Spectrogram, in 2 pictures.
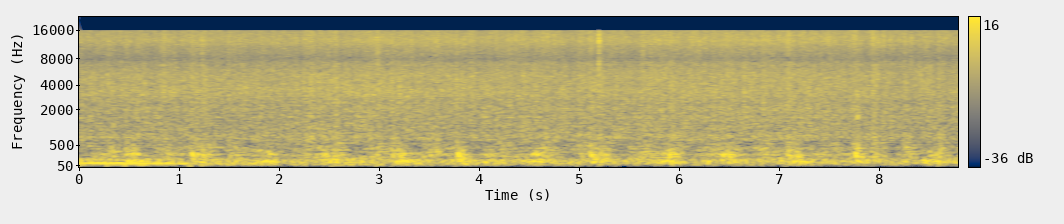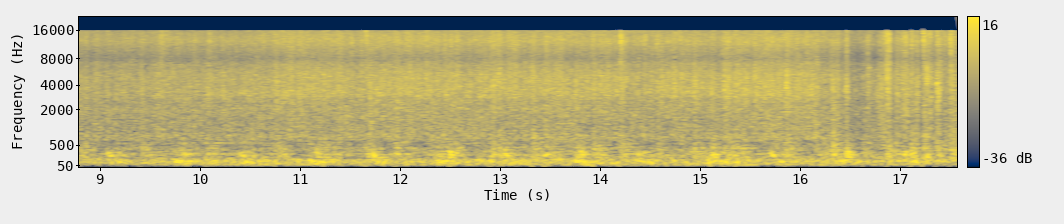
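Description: Heavy rain drumming on a car's roof and windscreen, heard from inside the cabin as a steady, dense patter with a low rumble underneath.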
